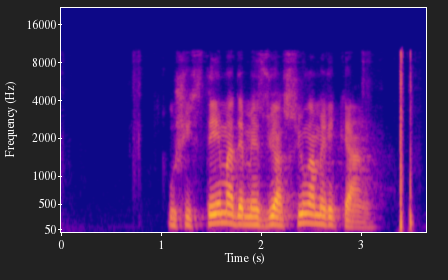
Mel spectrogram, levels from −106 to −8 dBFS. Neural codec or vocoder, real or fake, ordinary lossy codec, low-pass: none; real; Opus, 32 kbps; 9.9 kHz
